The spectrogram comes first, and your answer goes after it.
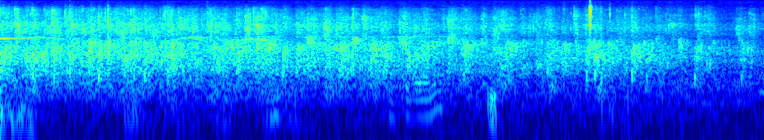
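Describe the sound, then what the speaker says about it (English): An audience at a horse breeders' panel applauds in a long, even wash of clapping, moderately loud and sustained, with a faint murmur of voices beneath it. "Can you please put your hands together for Dr."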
